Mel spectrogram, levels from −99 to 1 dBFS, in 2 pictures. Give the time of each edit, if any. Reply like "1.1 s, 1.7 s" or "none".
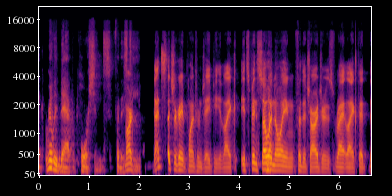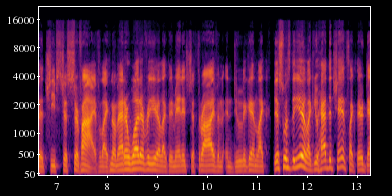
none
